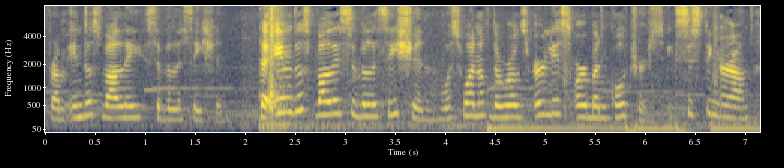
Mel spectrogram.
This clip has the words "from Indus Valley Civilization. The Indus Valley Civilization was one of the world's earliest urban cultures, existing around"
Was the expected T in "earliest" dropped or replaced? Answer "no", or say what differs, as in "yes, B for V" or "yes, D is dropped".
no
